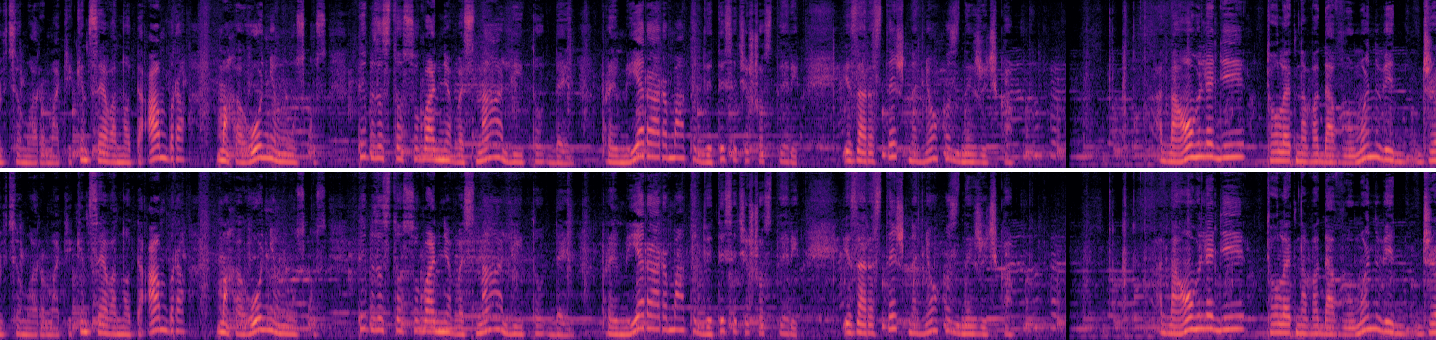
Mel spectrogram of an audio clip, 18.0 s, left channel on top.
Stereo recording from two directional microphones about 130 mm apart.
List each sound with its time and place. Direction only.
0.1 s speech: 20° left (ahead or behind)
14.4 s speech: 10° left (ahead or behind)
